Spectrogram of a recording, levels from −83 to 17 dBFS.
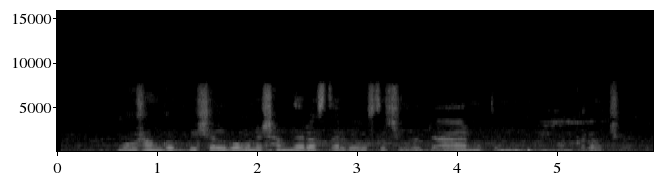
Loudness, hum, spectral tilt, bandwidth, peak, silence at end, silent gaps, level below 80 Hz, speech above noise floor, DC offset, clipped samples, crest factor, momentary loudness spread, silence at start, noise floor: -42 LUFS; none; -5 dB/octave; 8 kHz; -24 dBFS; 0.05 s; none; -60 dBFS; 25 dB; under 0.1%; under 0.1%; 18 dB; 13 LU; 0.2 s; -66 dBFS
